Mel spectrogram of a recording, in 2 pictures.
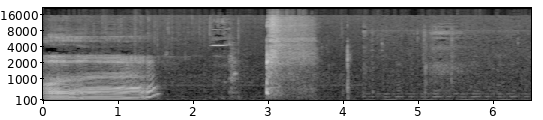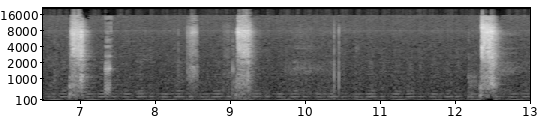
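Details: Pet sneezing among dogs and cats: a yawning whine, then several short sharp bursts of air, a run of sneezes.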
